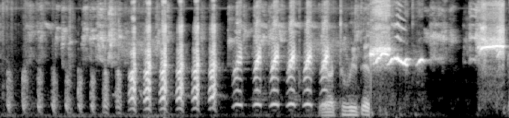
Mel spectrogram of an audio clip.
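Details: Javan myna in full vigorous song: a fast series of stacked, nasal, clucking notes repeated in even pulses, shifting to lower hollow notes, then finishing with thin high whistled slurs.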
